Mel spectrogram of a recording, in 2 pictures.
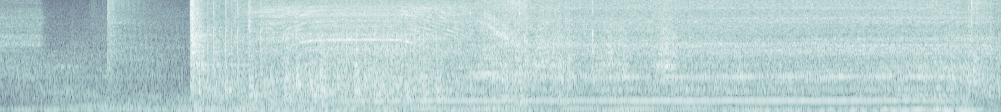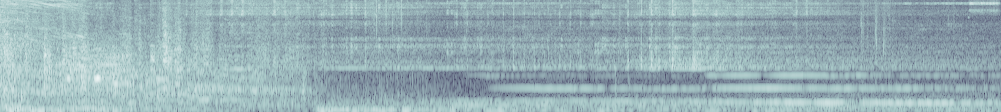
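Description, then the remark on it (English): A loud, sustained mechanical whir and rumble as a door on an alien spacecraft opens swells for several seconds, then drops away to low steady electronic hums with a faint drone. “A door on the craft is opening.”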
